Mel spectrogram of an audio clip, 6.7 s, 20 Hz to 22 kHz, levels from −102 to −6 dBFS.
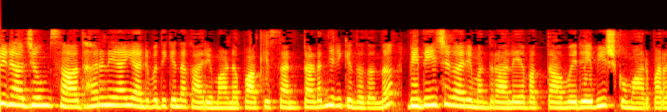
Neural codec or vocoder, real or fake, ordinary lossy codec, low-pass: none; real; none; 7.2 kHz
